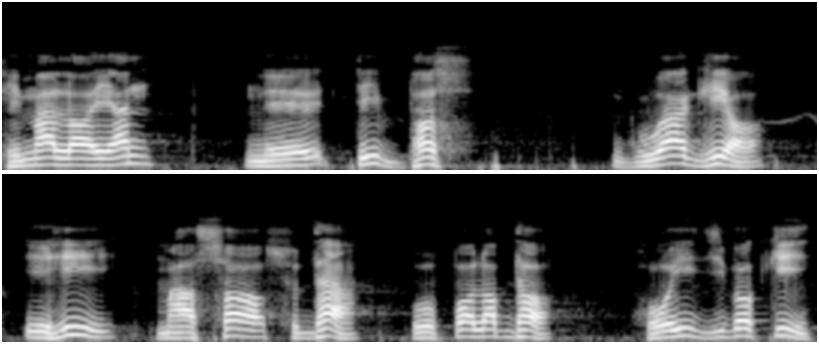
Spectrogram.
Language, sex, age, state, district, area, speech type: Odia, male, 45-60, Odisha, Dhenkanal, rural, read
